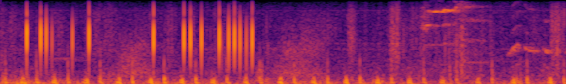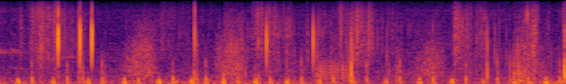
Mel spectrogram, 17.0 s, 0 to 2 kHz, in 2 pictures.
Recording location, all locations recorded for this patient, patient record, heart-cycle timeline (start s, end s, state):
aortic valve (AV)
aortic valve (AV)+pulmonary valve (PV)+tricuspid valve (TV)+mitral valve (MV)
#Age: Child
#Sex: Male
#Height: 116.0 cm
#Weight: 20.5 kg
#Pregnancy status: False
#Murmur: Absent
#Murmur locations: nan
#Most audible location: nan
#Systolic murmur timing: nan
#Systolic murmur shape: nan
#Systolic murmur grading: nan
#Systolic murmur pitch: nan
#Systolic murmur quality: nan
#Diastolic murmur timing: nan
#Diastolic murmur shape: nan
#Diastolic murmur grading: nan
#Diastolic murmur pitch: nan
#Diastolic murmur quality: nan
#Outcome: Normal
#Campaign: 2015 screening campaign
0.00	4.11	unannotated
4.11	4.18	diastole
4.18	4.30	S1
4.30	4.38	systole
4.38	4.48	S2
4.48	4.66	diastole
4.66	4.78	S1
4.78	4.88	systole
4.88	4.98	S2
4.98	5.16	diastole
5.16	5.30	S1
5.30	5.36	systole
5.36	5.50	S2
5.50	5.64	diastole
5.64	5.78	S1
5.78	5.84	systole
5.84	5.94	S2
5.94	6.10	diastole
6.10	6.22	S1
6.22	6.34	systole
6.34	6.44	S2
6.44	6.62	diastole
6.62	6.72	S1
6.72	6.82	systole
6.82	6.92	S2
6.92	7.12	diastole
7.12	7.24	S1
7.24	7.38	systole
7.38	7.46	S2
7.46	7.66	diastole
7.66	7.82	S1
7.82	7.88	systole
7.88	7.98	S2
7.98	8.20	diastole
8.20	8.34	S1
8.34	8.42	systole
8.42	8.54	S2
8.54	8.74	diastole
8.74	8.84	S1
8.84	8.92	systole
8.92	9.04	S2
9.04	9.26	diastole
9.26	9.36	S1
9.36	9.48	systole
9.48	9.56	S2
9.56	9.74	diastole
9.74	9.88	S1
9.88	10.02	systole
10.02	10.14	S2
10.14	10.34	diastole
10.34	10.44	S1
10.44	10.52	systole
10.52	10.64	S2
10.64	10.82	diastole
10.82	10.96	S1
10.96	11.06	systole
11.06	11.18	S2
11.18	11.34	diastole
11.34	11.48	S1
11.48	11.56	systole
11.56	11.66	S2
11.66	11.82	diastole
11.82	11.96	S1
11.96	12.02	systole
12.02	12.14	S2
12.14	12.28	diastole
12.28	12.42	S1
12.42	12.54	systole
12.54	12.62	S2
12.62	12.76	diastole
12.76	12.88	S1
12.88	12.96	systole
12.96	13.08	S2
13.08	13.24	diastole
13.24	13.36	S1
13.36	13.46	systole
13.46	13.56	S2
13.56	13.72	diastole
13.72	13.88	S1
13.88	13.98	systole
13.98	14.04	S2
14.04	14.24	diastole
14.24	14.34	S1
14.34	14.48	systole
14.48	14.56	S2
14.56	14.74	diastole
14.74	14.86	S1
14.86	14.96	systole
14.96	15.06	S2
15.06	15.24	diastole
15.24	15.36	S1
15.36	15.46	systole
15.46	15.54	S2
15.54	15.72	diastole
15.72	15.84	S1
15.84	15.94	systole
15.94	16.00	S2
16.00	16.18	diastole
16.18	16.99	unannotated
